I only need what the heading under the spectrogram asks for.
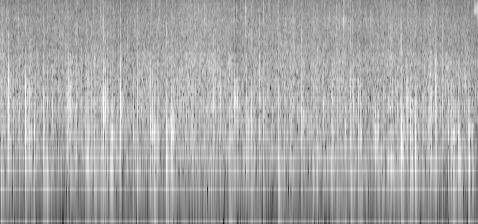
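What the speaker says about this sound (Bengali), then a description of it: "প্রচন্ড বৃষ্টি নামেছে" Heavy rain pours down in a steady, dense roar of drops striking surfaces nearby, unbroken throughout with no voices.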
